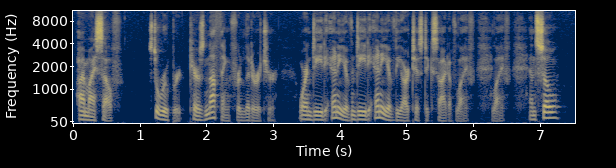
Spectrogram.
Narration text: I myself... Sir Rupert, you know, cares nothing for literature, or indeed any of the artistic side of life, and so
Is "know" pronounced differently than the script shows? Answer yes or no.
yes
